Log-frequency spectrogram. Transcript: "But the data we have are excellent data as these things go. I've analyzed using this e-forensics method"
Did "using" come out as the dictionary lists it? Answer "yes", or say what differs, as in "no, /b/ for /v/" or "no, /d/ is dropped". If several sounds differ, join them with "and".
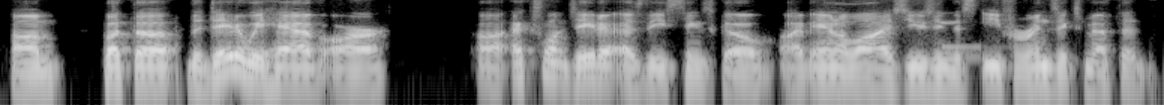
yes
